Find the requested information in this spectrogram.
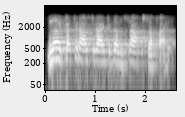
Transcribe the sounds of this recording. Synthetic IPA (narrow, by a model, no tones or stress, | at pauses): nəkɐt͡ʃɾat͡ʃɾaked̪əmsaːpʰsɐpʰa̰l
